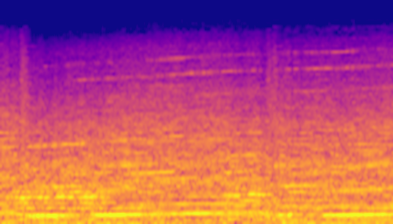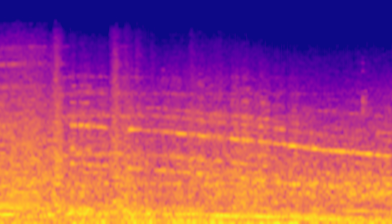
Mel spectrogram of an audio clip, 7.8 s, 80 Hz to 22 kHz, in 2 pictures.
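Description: Bentley Continental GT3 race car engine at Valencia in a racing sim, a loud continuous high whine that holds and shifts pitch through gear changes, steady throughout with no talking.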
